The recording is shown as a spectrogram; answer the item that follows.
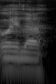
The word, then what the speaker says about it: Euler: how you pronounce his name i will probably pronounce it you love don't hate okay so Leonard Euler was a 18th century Swiss mathematician you probably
